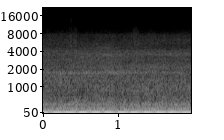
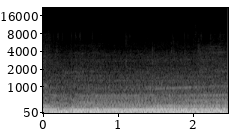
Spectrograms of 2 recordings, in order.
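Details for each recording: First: 2004 BMW 325xi automatic, 17 years old, engine previously replaced; check engine light on, low uneven idle that lopes and stumbles with shaking; scan shows misfire cylinders six and two from failing ignition coils. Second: 2004 BMW 325xi inline six, replacement engine of about 100,000 miles, after misfire repair: deep, smooth, even drone pulling steadily under throttle with no stumble; normal acceleration.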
